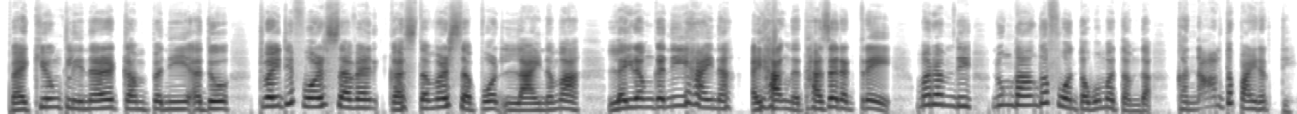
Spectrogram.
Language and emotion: Manipuri, surprised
